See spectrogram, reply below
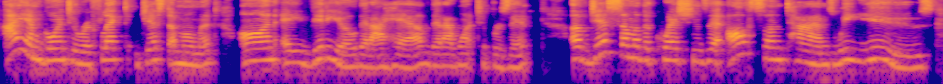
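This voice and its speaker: A woman in her fifties hosting a training session, speaking earnestly and deliberately to club members. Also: medium pitch. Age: 50s. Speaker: host of a training assembly.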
